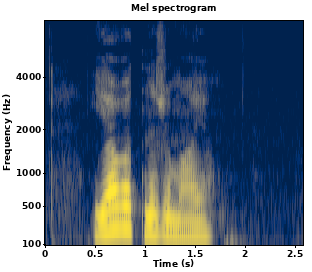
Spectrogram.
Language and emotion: Russian, sad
